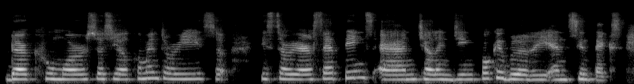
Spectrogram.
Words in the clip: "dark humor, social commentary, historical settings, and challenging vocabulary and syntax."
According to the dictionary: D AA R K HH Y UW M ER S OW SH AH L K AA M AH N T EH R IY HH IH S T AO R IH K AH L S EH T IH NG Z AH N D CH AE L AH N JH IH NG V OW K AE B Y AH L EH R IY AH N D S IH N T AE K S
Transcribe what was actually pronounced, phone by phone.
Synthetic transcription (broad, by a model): D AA R K HH UW M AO S OW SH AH L K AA M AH N T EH R IY HH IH S T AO R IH AH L S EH T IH NG S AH N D CH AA L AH N JH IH NG P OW K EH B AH L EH R IY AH N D S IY N T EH K S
